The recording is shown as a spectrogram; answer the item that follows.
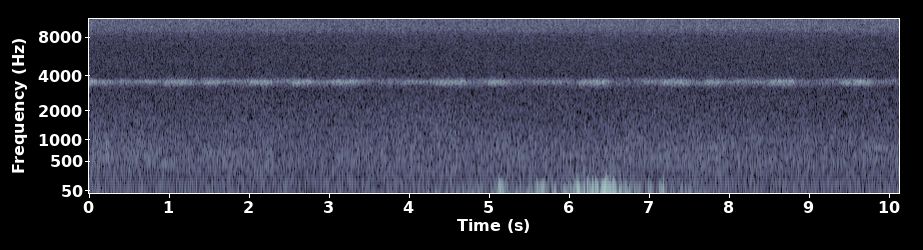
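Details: Crickets singing at night in the south of Crimea with a night breeze: a steady high, pulsing trill running through the whole recording, while a low rumble of breeze swells briefly near the middle.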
